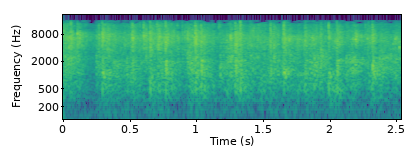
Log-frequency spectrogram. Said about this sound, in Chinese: 所以呢，借由大家的掌声，给他们一个热烈掌声。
